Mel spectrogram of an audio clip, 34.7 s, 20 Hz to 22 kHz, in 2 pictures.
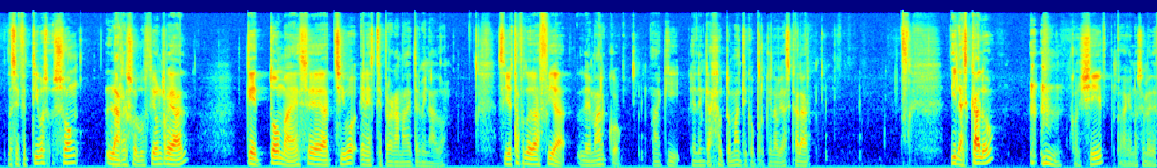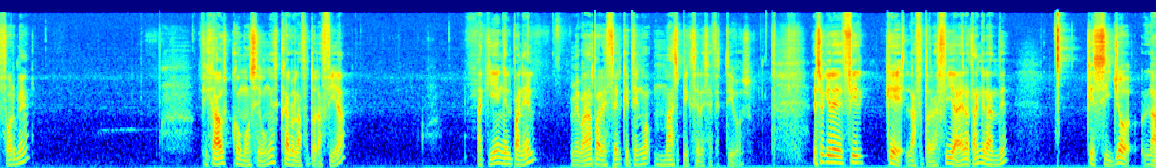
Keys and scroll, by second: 9.5 alt+super+0, 26.2 alt+super+0.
